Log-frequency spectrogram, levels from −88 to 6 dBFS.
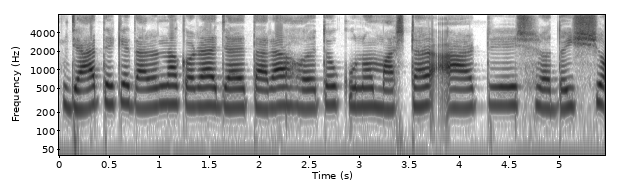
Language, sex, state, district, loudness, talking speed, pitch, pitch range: Bengali, female, Assam, Hailakandi, -13 LUFS, 120 wpm, 250 Hz, 240-260 Hz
